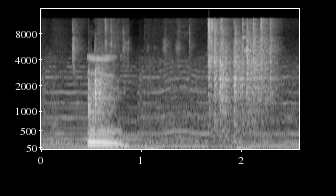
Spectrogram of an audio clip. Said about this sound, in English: Oh, yeah, I'm rolling attack dice for some reason. I mean, attack damage. My bad. Ooh, that's 13 plus 6.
